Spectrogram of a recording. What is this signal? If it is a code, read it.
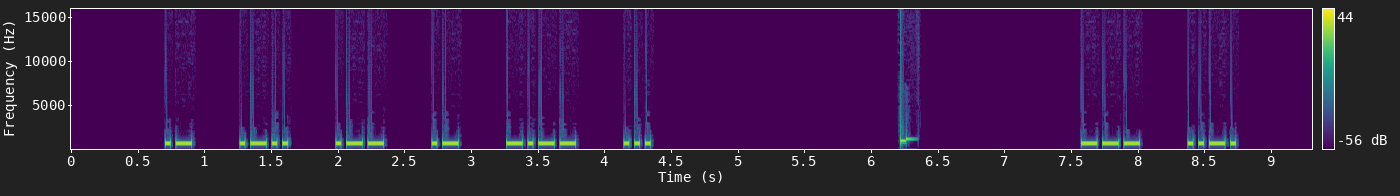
Morse code, heard as a keyed tone, about 30 wpm, spaced as for 17 wpm, 690 Hz. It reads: ALWAYS OF
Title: 3x Character Spacing - Top 300 Words - 30wpm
